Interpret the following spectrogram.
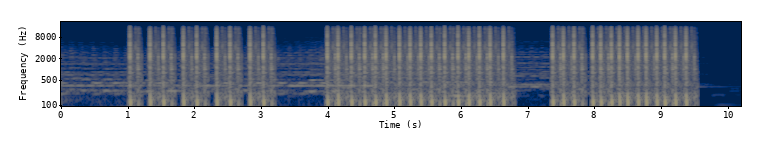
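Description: Typewriter keys clacking in three quick runs of about six strokes a second, with short pauses between the runs, the sound effect for a title being typed out letter by letter. It stops abruptly near the end, with faint music fading underneath.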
